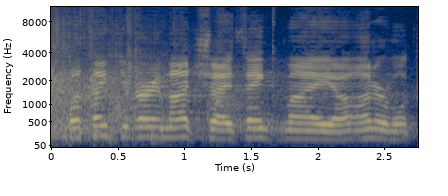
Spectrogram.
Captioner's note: applause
